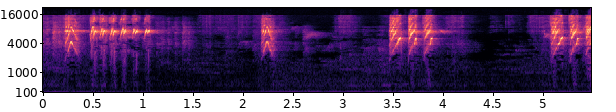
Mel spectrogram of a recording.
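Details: Crimson sunbird call used as a lure, given in four bursts of rapid, high-pitched twittering chirps separated by short pauses, over a constant faint low hum.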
